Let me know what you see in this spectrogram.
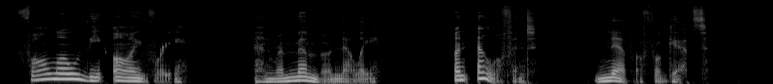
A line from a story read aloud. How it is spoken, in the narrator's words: lowered her voice, whispering into the tape recorder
